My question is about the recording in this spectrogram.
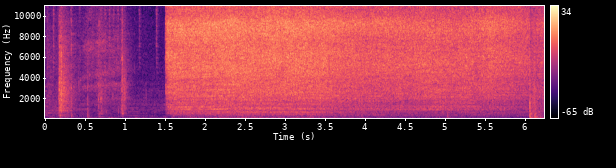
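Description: Water poured into a hot oven hisses into steam, starting suddenly about a second and a half in and slowly dying away, to give the loaf a steamy bake. A few light knocks come before it and a sharp click near the end.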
